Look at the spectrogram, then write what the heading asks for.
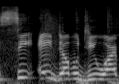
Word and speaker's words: Caddy: It's your boy C-A-D-D-Y, pronounced Caddy.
